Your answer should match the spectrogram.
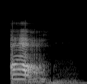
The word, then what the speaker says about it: é: I'll pronounce them for you now. E, Cláudio e Jennifer. It means and. É, Jennifer é uma mulher.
